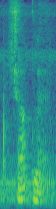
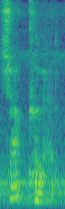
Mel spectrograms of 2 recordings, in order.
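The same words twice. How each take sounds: First: A middle vowel is dropped from the word. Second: Every syllable is pronounced in full. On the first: "After elision we pronounce it" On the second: "Next word is chocolate"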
